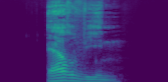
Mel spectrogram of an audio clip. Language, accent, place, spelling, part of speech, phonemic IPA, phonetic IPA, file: German, Germany, Berlin, Erwin, proper noun, /ˈɛʁvɪn/, [ˈɛɐ̯vɪn], De-Erwin.ogg
- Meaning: a male given name, popular during the first half of the 20th century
